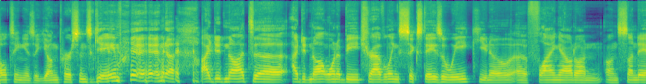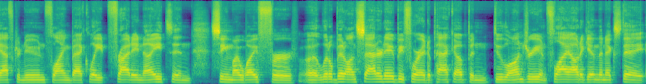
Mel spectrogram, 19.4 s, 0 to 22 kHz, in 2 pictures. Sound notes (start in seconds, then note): 1.5 both laughing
